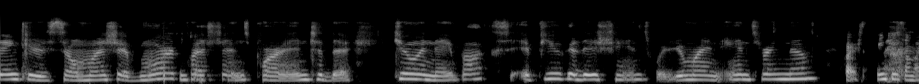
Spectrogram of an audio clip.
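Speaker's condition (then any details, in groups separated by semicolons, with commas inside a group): Friedreich's ataxia; diagnosed about 20 years ago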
